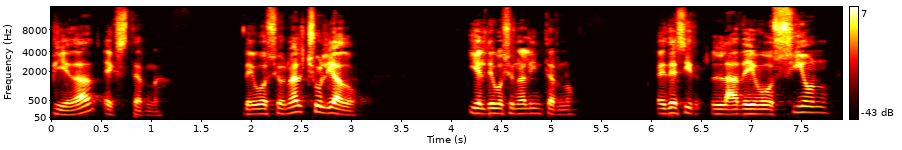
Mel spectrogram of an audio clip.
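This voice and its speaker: A male pastor with a Colombian accent delivers a sermon in a church at a slow, deliberate pace. His voice sits at an ordinary male pitch. He keeps asking his listeners questions and rises to loud, forceful emphasis. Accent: Colombian Spanish. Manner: preaching with rhetorical questions, builds to loud emphatic peaks.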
